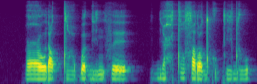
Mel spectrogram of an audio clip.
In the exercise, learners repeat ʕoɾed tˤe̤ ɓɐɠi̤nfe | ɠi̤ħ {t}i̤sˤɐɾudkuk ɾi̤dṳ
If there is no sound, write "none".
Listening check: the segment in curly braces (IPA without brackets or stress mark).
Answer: t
